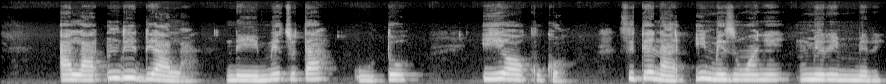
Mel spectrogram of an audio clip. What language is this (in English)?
Igbo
